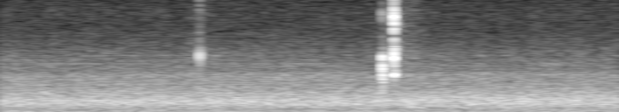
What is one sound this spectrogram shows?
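A cockpit lever clicks into place twice.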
